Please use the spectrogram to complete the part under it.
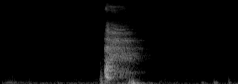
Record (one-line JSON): {"cough_length": "2.4 s", "cough_amplitude": 9457, "cough_signal_mean_std_ratio": 0.32, "survey_phase": "beta (2021-08-13 to 2022-03-07)", "age": "18-44", "gender": "Female", "wearing_mask": "No", "symptom_cough_any": true, "symptom_new_continuous_cough": true, "symptom_runny_or_blocked_nose": true, "symptom_sore_throat": true, "symptom_fever_high_temperature": true, "symptom_headache": true, "symptom_onset": "4 days", "smoker_status": "Never smoked", "respiratory_condition_asthma": false, "respiratory_condition_other": false, "recruitment_source": "Test and Trace", "submission_delay": "2 days", "covid_test_result": "Positive", "covid_test_method": "RT-qPCR", "covid_ct_value": 19.1, "covid_ct_gene": "ORF1ab gene"}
